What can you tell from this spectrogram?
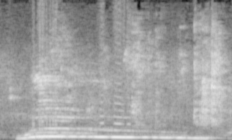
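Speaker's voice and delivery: high loud wrestler woo; Ric Flair woo. Retold or imitated. [name] mimicking the local whooping again. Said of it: "Like Ric Flair".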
